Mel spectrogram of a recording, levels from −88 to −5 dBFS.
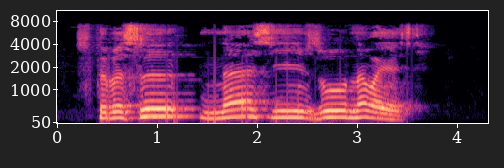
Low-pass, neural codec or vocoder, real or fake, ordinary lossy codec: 7.2 kHz; none; real; Opus, 64 kbps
